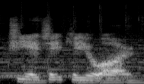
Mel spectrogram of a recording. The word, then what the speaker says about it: Thakur: Thakur. So it's like saying Tupac Shakur, but with T. T-A-H-A-K-U. Thakur.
